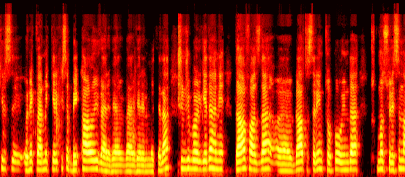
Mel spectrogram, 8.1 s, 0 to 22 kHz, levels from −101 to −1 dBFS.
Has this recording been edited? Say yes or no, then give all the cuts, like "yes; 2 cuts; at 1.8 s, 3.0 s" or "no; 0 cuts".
yes; 1 cut; at 3.6 s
